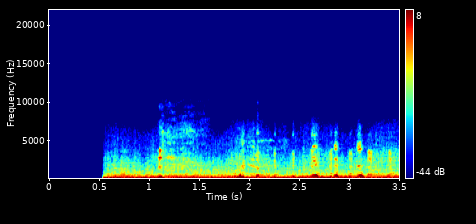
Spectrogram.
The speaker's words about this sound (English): Somebody needs to wind the rubber band in that warp engine.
